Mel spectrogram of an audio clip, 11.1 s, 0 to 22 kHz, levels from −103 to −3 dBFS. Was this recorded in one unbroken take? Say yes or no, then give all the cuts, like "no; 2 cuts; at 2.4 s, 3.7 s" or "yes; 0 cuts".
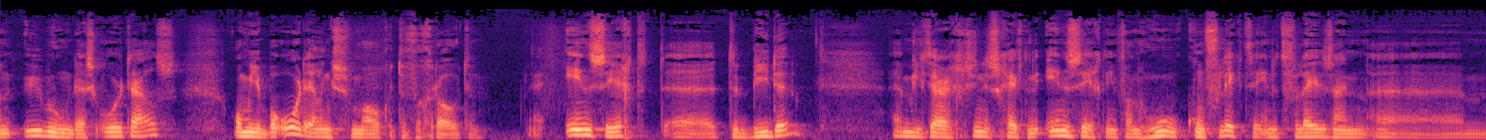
yes; 0 cuts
